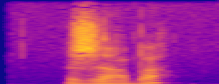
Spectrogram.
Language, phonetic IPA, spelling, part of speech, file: Russian, [ˈʐabə], жаба, noun, Ru-жаба.ogg
- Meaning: 1. toad 2. frog 3. tonsillitis, quinsy 4. Java (programming language) 5. Adobe Photoshop 6. a photoshopped image, a shoop (see also фотожаба)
